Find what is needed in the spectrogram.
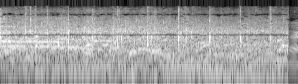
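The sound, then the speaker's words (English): A dense crowd roars continuously, voices hooting and hollering together in a loud, steady wash, with occasional sharp claps or shouts poking through the din before it cuts off abruptly. “It's just a lot of hooting and hollering.”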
